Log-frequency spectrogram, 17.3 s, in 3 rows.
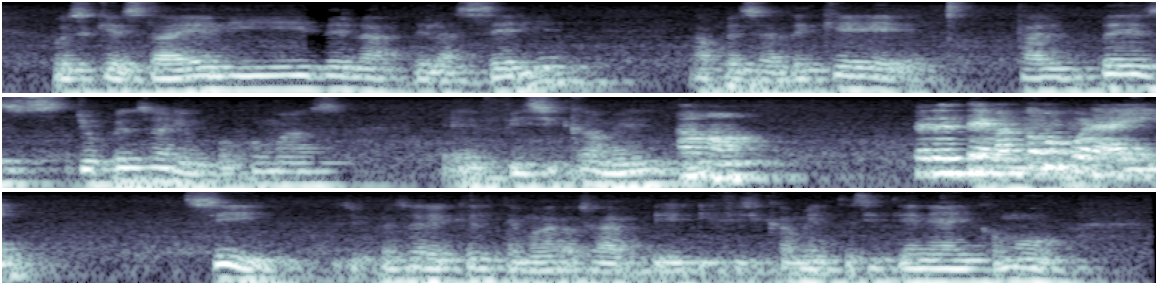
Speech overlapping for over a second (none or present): none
